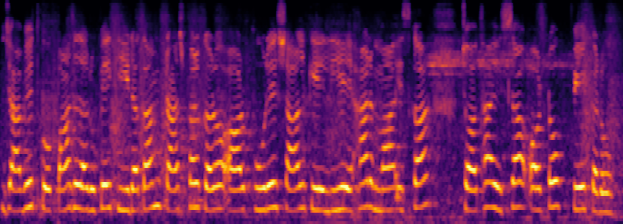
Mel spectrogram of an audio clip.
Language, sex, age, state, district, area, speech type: Urdu, female, 18-30, Bihar, Supaul, rural, read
